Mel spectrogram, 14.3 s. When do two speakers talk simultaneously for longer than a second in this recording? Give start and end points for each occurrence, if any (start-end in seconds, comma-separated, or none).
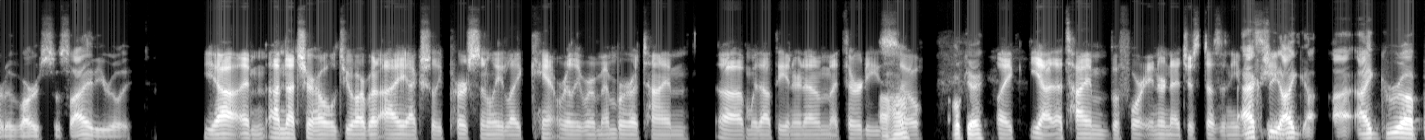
none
